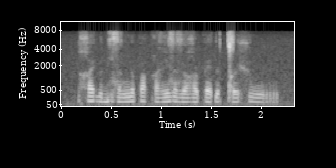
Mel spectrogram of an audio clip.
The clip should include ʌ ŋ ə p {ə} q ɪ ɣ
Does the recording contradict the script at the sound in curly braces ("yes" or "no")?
yes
